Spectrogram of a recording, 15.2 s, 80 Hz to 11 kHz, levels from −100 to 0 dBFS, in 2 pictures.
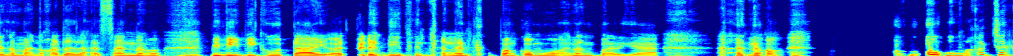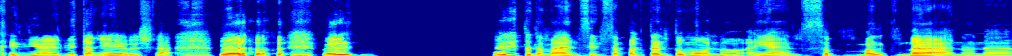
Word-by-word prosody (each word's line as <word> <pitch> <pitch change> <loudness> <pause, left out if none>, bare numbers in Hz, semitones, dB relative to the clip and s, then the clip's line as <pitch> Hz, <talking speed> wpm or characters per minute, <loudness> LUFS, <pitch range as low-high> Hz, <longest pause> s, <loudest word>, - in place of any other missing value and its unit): naman, 155 +2 0
'no, - - -10
kadalasan, 130 +1 0
'no? 140 +1 +1 0.4
Binibigo 150 +1 +4
tayo 125 +1 +5
at 145 - -10
pinagbibintangan 155 -2 +2
ka 135 - -11
pang 140 - +5
kumuha 130 -3 0
ng 130 -2 -2
barya. 110 0 -3 0.6
Ano? 165 0 +3 1.1
O, 405 - +11
huwag 330 +6 -4
siyang 370 0 -1
ganyan, 135 -2 -4
bintangero 145 -7 -3
siya, 120 0 -7 0.3
pero 175 +4 +8 0.6
pero 195 +1 +3 1.0
Pero 235 +3 +1
ito 275 -5 -3
naman, 155 -6 0
since 160 0 -9
napagtanto 155 -3 -2
mo, 145 +1 -3
'no, 120 -3 -7
ayan 120 +1 -5
sa 140 +4 -8
mag 145 -1 -4
na 135 -2 +3
ano 115 -2 -10
na 115 0 -8
145 Hz, 140 wpm, -25 LUFS, 125-160 Hz, 1.1 s, O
